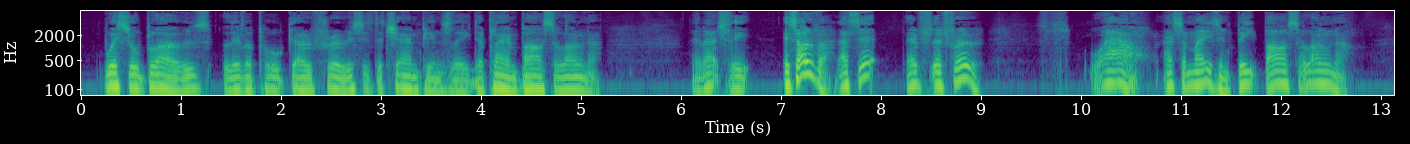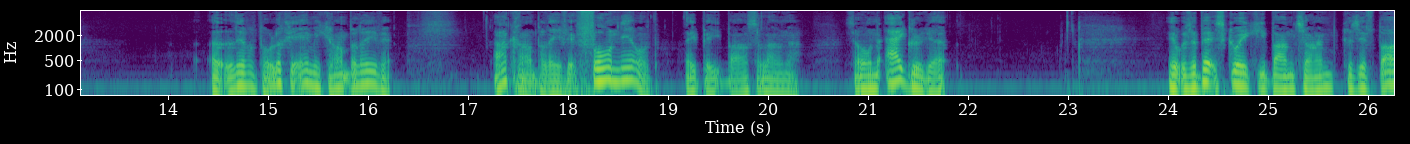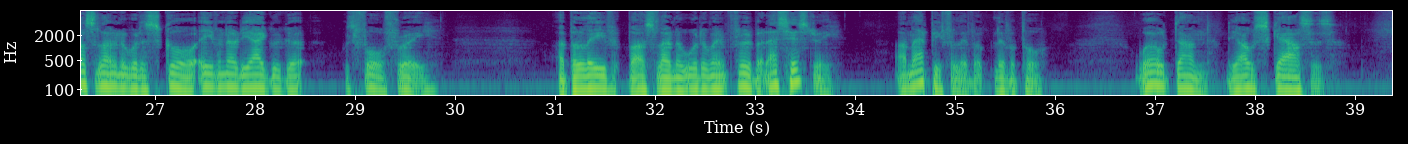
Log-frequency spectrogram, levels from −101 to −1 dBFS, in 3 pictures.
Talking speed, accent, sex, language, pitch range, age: 135 wpm, British, male, English, 100-125 Hz, 50-69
